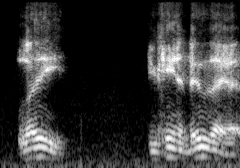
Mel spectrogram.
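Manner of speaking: normal talking voice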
